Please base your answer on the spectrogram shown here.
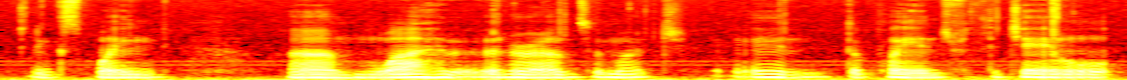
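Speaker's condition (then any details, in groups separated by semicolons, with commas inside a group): Cerebral palsy; quadriplegic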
